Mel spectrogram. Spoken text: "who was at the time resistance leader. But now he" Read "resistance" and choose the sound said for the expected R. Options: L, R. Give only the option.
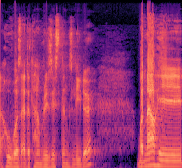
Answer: R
